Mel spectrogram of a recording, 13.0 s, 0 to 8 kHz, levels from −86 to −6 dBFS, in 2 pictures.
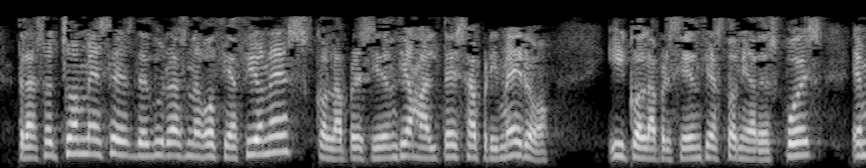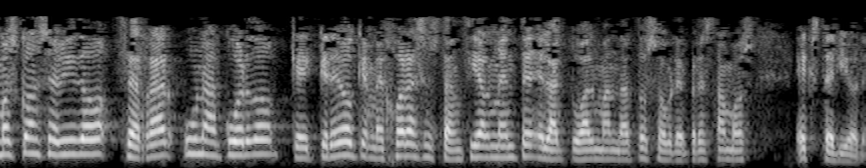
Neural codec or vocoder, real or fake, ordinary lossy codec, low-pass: codec, 16 kHz, 16 kbps, FunCodec, trained on LibriTTS, 50 frames a second; fake; MP3, 24 kbps; 7.2 kHz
